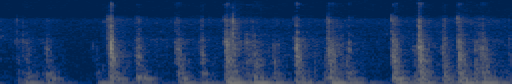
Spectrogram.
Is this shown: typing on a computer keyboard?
yes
